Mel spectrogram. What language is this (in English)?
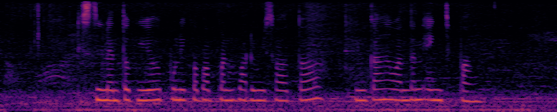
Javanese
